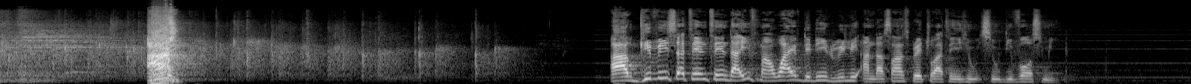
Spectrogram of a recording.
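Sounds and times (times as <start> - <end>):
audience clapping in a reverberant room: 0.0 - 5.4
sharp loud burst of noise: 1.5 - 2.1
speech: 6.2 - 10.7.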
